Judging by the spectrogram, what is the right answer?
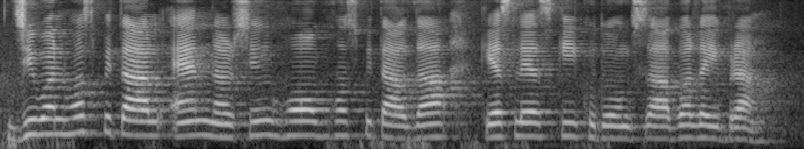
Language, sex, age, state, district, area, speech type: Manipuri, female, 30-45, Manipur, Bishnupur, rural, read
